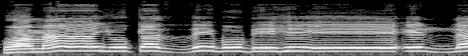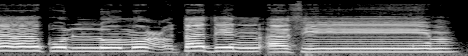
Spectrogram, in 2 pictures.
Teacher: وَمَا يُكَذِّبُ بِهِ إِلَّا كُلُّ مُعْتَدٍ أَثِيمٍ، یہاں پر ہا کے نیچے کھڑی زیر ہے، کھڑی زیر حروف مدہ کی برابر ہے۔ کھڑی زیر کے بعد حمزہ دوسرے کلمے میں ہے الف کی شکل میں، تو یہاں پر مد منفصل کا قاعدہ ہوگا۔ اس مد کو 3 الف کی مقدار کھینچ کر پڑھیں گے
